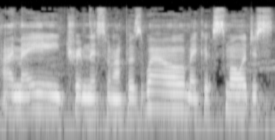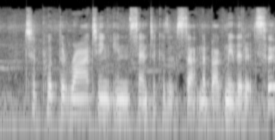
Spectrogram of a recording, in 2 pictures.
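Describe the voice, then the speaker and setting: A woman's voice: fairly low pitch, steady tone, normal speed, faint music behind, low-quality recording. An Australian woman filmed on a phone video in her bedroom at night, chatting through a step-by-step DIY craft tutorial with frequent ums. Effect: recorded on a phone video. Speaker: vlogger. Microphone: phone camera.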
